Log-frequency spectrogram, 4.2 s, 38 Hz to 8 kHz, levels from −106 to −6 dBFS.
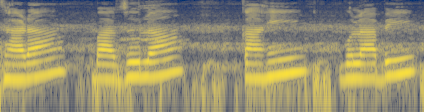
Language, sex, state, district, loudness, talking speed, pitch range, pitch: Marathi, male, Maharashtra, Mumbai Suburban, -15 LUFS, 70 wpm, 190-240 Hz, 210 Hz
